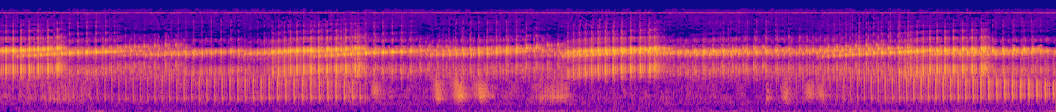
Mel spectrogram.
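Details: Frogs singing at dusk in spring among ponds of Nebraska's Sandhills dunes; many overlapping high-pitched trills form a steady drone that surges in louder bursts roughly every two seconds, with scattered lower croaks.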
